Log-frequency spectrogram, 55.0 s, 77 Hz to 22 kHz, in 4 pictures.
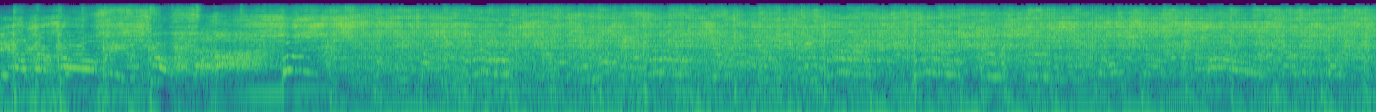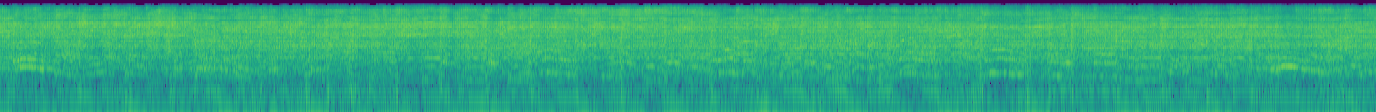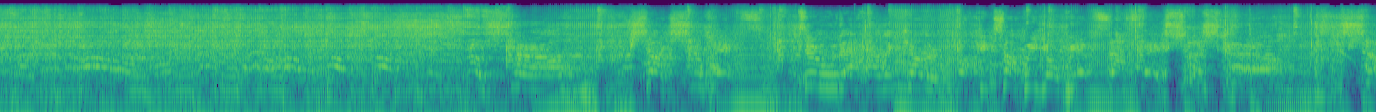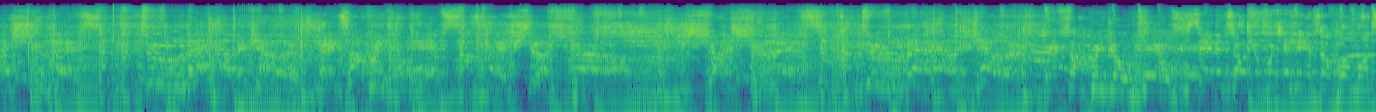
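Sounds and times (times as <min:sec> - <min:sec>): live electropop music: 0:00.0 - 0:55.0.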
